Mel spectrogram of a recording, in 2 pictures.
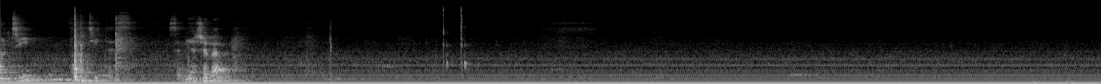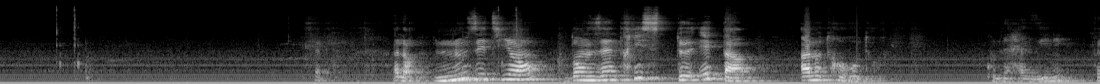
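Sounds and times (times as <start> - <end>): electrical mains hum: 0.0 - 22.0
computer mouse clicks: 4.4 - 4.8, 11.5 - 12.0.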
